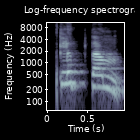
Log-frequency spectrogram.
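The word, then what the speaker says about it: क्लृप्तम्: Kliptam is one word where we have k and l together, the swara l. So please note that and then pronounce accordingly.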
